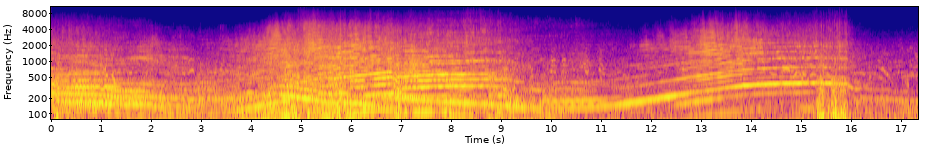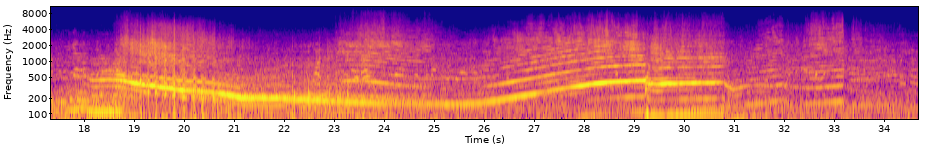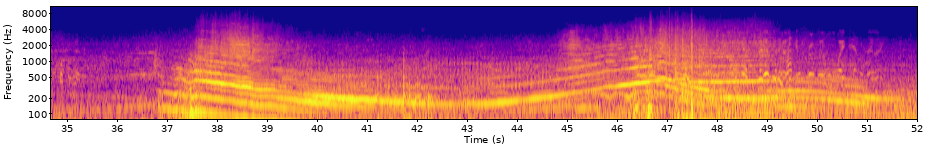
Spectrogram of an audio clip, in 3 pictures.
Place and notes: {
  "title": "Castle Donington, UK - British Motorcycle Grand Prix 2003 ... moto grand prix ...",
  "date": "2003-07-12 09:50:00",
  "description": "Free Practice ... part one ... Melbourne Loop ... Donington Park ... mixture of 990cc four strokes and 500cc two strokes ... associated noises ... footsteps on gravel ... planes flying into East Midlands Airport ... etc ... ECM 959 one point stereo mic to Sony Minidisk ...",
  "latitude": "52.83",
  "longitude": "-1.38",
  "altitude": "96",
  "timezone": "Europe/Berlin"
}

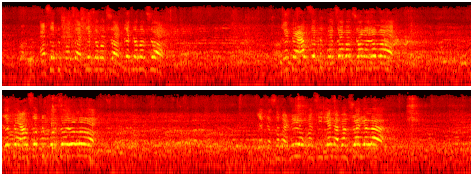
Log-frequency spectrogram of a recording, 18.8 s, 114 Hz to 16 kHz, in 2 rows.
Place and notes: {
  "title": ":erbil: :fruit and vegetable suq: - one",
  "date": "2008-11-13 05:07:00",
  "latitude": "36.19",
  "longitude": "44.02",
  "altitude": "412",
  "timezone": "Asia/Baghdad"
}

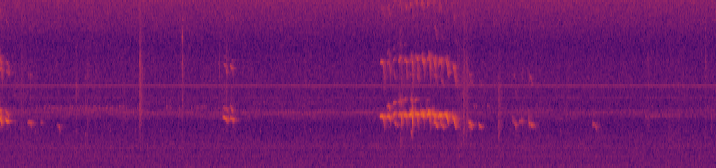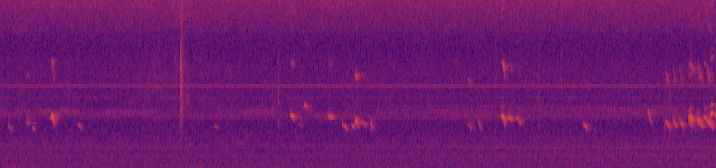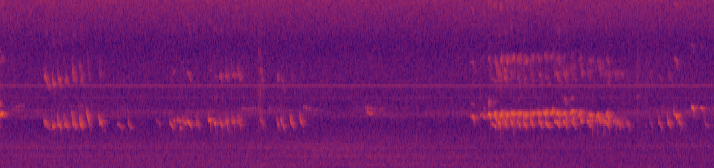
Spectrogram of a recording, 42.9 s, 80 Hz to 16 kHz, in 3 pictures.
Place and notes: {
  "title": "Chemin de la Roche Merveilleuse, Réunion - 20200225 1433-1455",
  "date": "2020-02-25 14:33:00",
  "description": "Forêt de la Roche Merveilleuse: chant d'oiseaux du genre \"zostérops\" olivatus et borbonicus (oiseaux-lunette et oiseaux Q blanc)\nCe lieu est durement impacté par le tourisme par hélicoptère.",
  "latitude": "-21.12",
  "longitude": "55.48",
  "altitude": "1451",
  "timezone": "Indian/Reunion"
}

